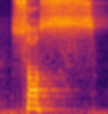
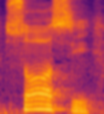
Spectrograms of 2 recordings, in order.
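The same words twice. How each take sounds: First: The word ends sharply on the final consonant. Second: An extra vowel sound follows the final consonant. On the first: The speaker calls it right. "o E como se não existisse" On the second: The speaker calls it wrong. "o brasileiro tem a mania de falar"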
